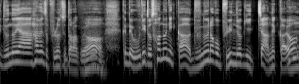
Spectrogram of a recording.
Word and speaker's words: 선우: 근데 우디도 선우니까 누누라고 불린 적이 있지 않을까요?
